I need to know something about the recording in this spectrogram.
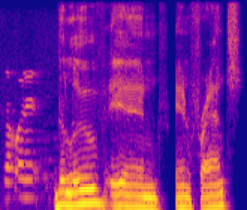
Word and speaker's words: Louvre: what it is the louvre in in france right yes it has an r at the end but you don't pronounce it or an e at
